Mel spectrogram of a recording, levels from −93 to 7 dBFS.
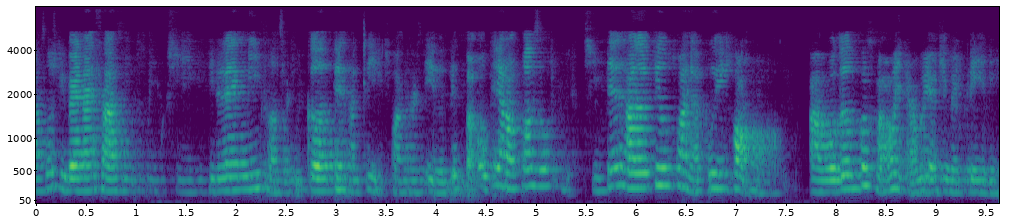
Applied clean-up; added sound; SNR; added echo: neural mask model DeepFilterNet 3.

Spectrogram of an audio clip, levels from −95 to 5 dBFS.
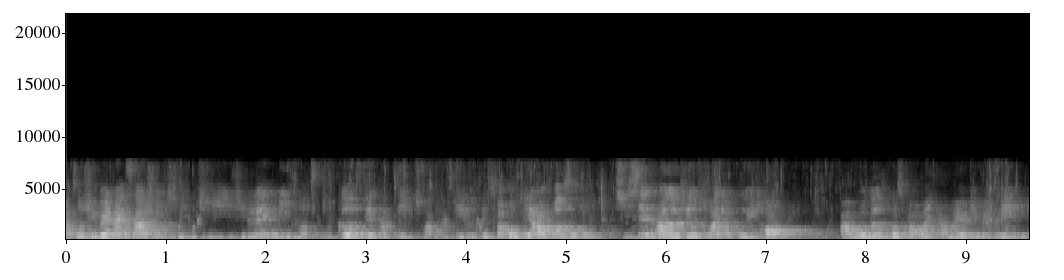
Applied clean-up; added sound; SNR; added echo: neural separator model SepFormer DNS4.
